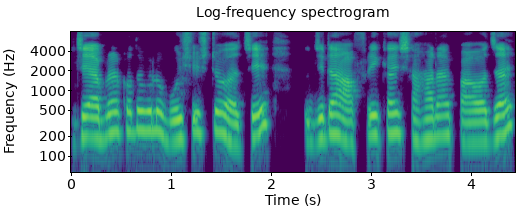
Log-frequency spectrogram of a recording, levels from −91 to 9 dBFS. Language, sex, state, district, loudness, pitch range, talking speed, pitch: Bengali, female, West Bengal, North 24 Parganas, -17 LUFS, 180-230 Hz, 135 wpm, 205 Hz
